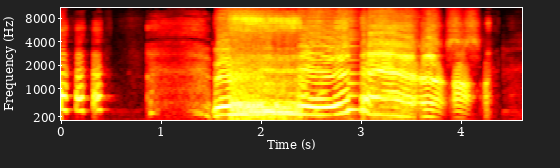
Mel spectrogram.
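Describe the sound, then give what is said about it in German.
A loud, drawn-out guttural roar from a rutting stag, a deep bellow rising and falling over about three seconds, preceded by a few short grunting bursts and a breathy rasp. “Das höre ich dann ja Zwei Minuten röhrender Hirsch.”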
